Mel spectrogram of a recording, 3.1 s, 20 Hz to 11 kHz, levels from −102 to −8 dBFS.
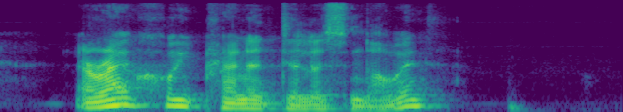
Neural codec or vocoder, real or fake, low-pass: codec, 24 kHz, 6 kbps, HILCodec; fake; 9.9 kHz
